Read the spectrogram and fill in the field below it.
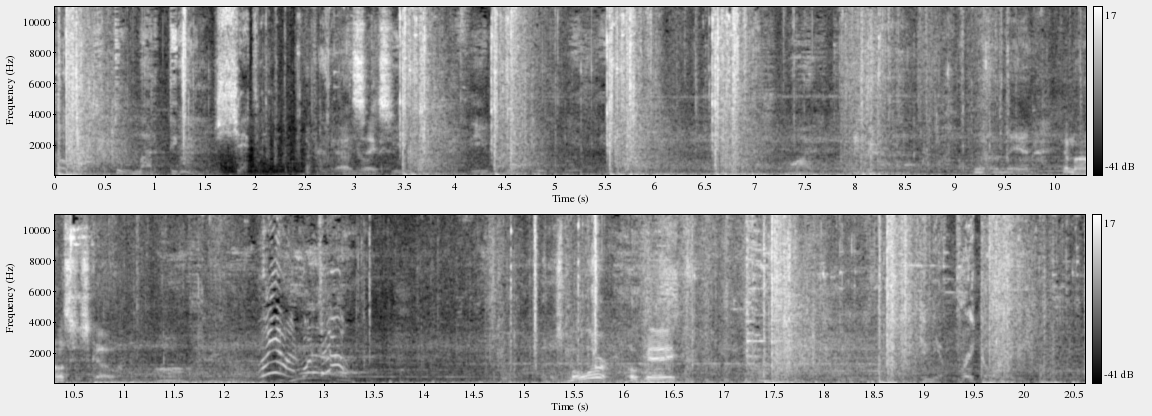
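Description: Gunshots ring out loudly, one after another.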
